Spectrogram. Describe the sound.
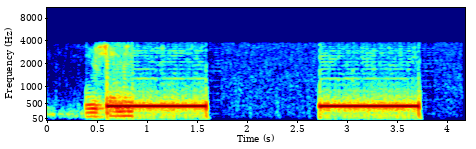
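A telephone busy tone follows a dropped call. A brief burst is followed by two steady, mid-pitched beeps about a second long each, with a pause between them.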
